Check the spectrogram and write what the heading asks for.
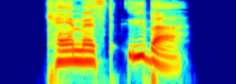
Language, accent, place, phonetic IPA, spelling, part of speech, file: German, Germany, Berlin, [ˌkɛːməst ˈyːbɐ], kämest über, verb, De-kämest über.ogg
- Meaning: second-person singular subjunctive II of überkommen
